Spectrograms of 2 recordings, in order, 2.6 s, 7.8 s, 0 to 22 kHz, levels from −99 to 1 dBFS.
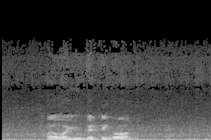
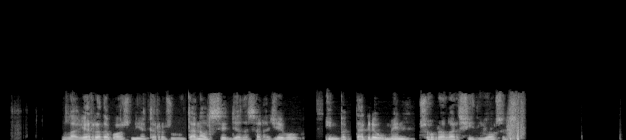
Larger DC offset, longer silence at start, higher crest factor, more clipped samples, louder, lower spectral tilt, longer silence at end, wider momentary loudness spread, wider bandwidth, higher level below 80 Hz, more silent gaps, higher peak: neither; second, 0.05 s vs 0.8 s; second, 16 dB vs 22 dB; neither; first, -18 LUFS vs -31 LUFS; first, -7.5 dB/octave vs -5.5 dB/octave; second, 0 s vs 1.25 s; first, 17 LU vs 8 LU; first, 15 kHz vs 8 kHz; first, -30 dBFS vs -58 dBFS; second, none vs 3.81-3.95 s, 4.40-4.45 s; first, -4 dBFS vs -10 dBFS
